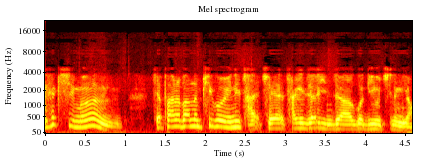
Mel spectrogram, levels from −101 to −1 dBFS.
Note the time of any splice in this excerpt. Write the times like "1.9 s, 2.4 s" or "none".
1.6 s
